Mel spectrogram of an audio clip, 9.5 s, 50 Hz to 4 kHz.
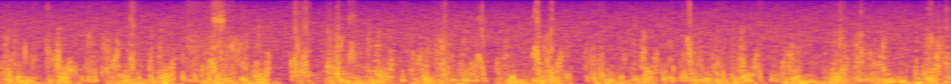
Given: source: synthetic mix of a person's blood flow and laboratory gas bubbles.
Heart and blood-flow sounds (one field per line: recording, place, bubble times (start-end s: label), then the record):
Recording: Doppler ultrasound of blood flow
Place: precordium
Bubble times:
0.00-0.39 s: bubbles
0.44-0.54 s: bubbles
0.71-1.43 s: bubbles
1.79-2.51 s: bubbles
2.87-3.11 s: bubbles
3.21-3.55 s: bubbles
3.97-4.08 s: bubbles
4.16-4.89 s: bubbles
5.28-5.71 s: bubbles
5.82-6.05 s: bubbles
6.15-6.37 s: bubbles
6.58-6.97 s: bubbles
7.09-7.34 s: bubbles
7.55-7.63 s: bubbles
7.67-8.01 s: bubbles
8.23-8.84 s: bubbles
8.93-9.07 s: bubbles
9.24-9.52 s: bubbles
From the record:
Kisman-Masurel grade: 342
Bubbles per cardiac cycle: rolling drumbeat, 9 or more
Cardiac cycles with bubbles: 100%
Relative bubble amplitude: moderate (0.250 to 0.450)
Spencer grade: 3 (all of the cardiac periods contain showers or single bubble signals, but not dominating or overriding the cardiac motion signals)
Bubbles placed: only in the low amplitude regions of the cardiac cycle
